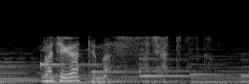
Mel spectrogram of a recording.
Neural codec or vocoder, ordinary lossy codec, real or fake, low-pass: none; none; real; 3.6 kHz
